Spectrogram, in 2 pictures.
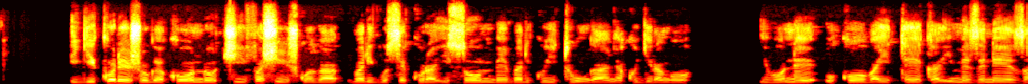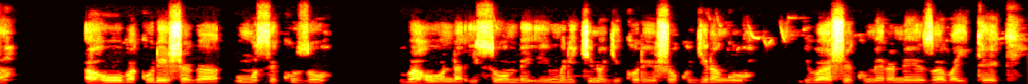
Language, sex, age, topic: Kinyarwanda, male, 18-24, government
